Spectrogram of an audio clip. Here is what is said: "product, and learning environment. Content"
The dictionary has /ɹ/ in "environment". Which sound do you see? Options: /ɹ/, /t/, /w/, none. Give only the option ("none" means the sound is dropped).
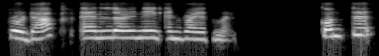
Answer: none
